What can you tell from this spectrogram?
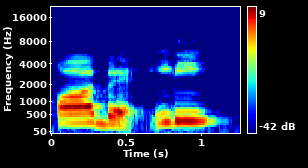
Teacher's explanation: میاں قاب، قاف کو ہیوی کرنا ہے، با کے اوپر قلقلہ. قاب لی، لام کے نیچے کسرہ، ای کی ساؤنڈ کرنا ہے، شارٹ رکھنا ہے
